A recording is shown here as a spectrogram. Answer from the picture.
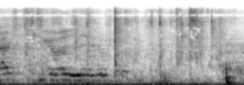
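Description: Faint rustling and scratching of artificial flower stems being pushed in among the twigs of a grapevine wreath, with a small click about a second in.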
